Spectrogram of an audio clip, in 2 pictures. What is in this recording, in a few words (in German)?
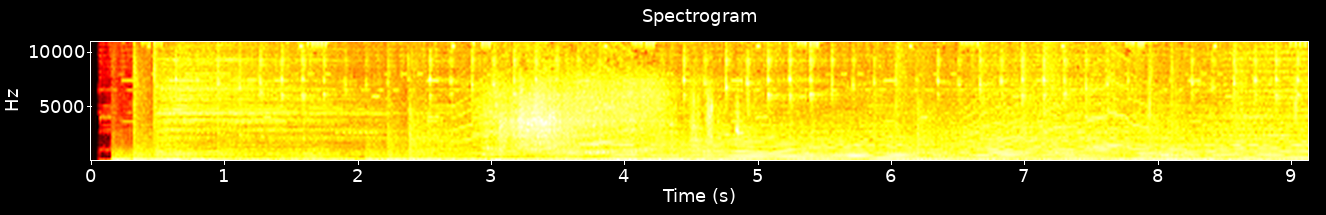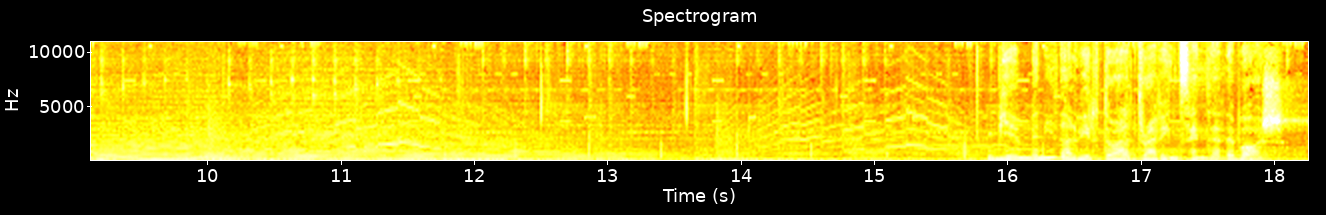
Industriefilm span.; Bosch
